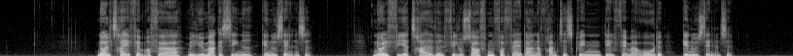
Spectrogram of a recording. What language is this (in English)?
Danish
